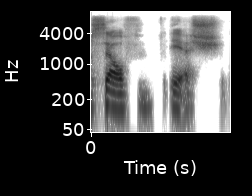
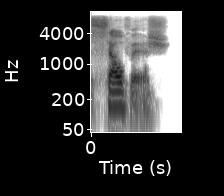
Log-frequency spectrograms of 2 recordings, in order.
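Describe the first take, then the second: First: The word is split into two separate parts. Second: The word is said smoothly as one unit.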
